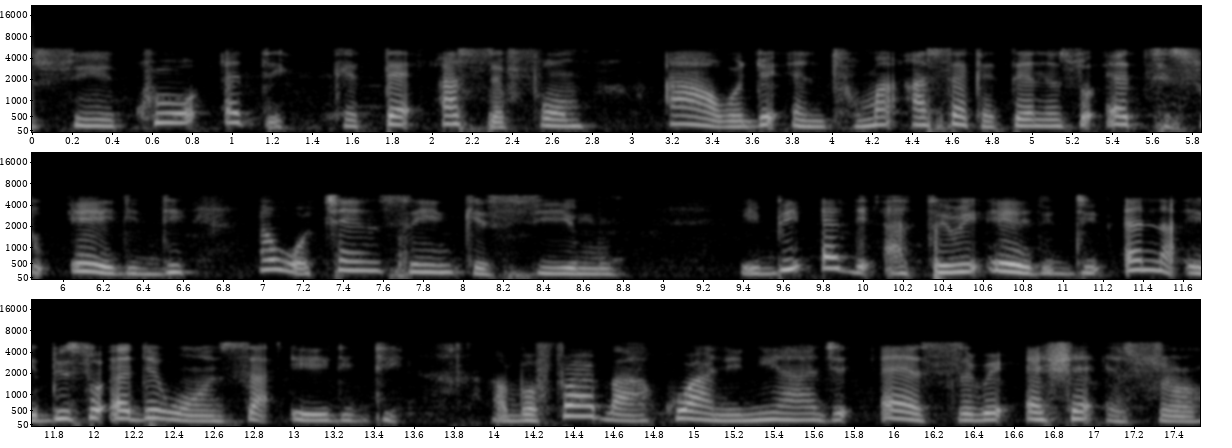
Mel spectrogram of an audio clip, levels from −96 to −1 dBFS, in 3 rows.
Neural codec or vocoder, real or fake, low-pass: codec, 44.1 kHz, 7.8 kbps, Pupu-Codec; fake; 5.4 kHz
